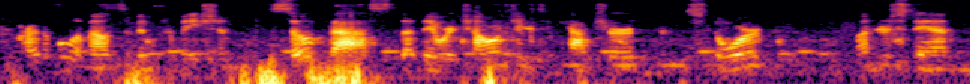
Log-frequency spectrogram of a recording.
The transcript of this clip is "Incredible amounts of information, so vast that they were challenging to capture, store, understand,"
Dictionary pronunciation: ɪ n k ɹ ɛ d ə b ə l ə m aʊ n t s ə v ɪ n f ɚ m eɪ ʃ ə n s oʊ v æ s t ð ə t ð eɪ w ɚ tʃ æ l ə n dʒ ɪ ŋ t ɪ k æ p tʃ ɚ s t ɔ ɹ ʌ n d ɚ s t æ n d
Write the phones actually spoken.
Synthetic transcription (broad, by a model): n k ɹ ɛ d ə b l ə m aʊ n t s ə v ɪ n f ɚ m eɪ ʃ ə n s oʊ v æ s t ð ə t ð eɪ w ɚ tʃ æ l ə n dʒ ɪ ŋ t ɪ k æ p tʃ ɚ s t ɔ ɹ ʌ n d ɚ s t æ n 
